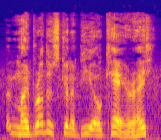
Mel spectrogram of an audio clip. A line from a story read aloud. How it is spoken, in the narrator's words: I begged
